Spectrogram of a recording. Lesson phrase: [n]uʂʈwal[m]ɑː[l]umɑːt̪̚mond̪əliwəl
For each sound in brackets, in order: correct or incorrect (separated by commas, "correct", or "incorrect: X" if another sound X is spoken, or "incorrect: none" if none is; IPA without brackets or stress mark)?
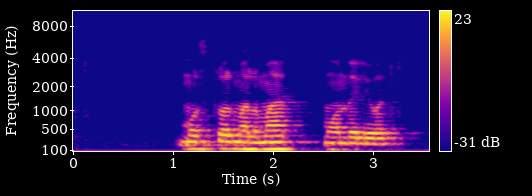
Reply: incorrect: m, correct, correct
